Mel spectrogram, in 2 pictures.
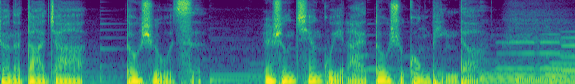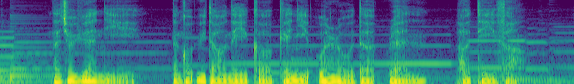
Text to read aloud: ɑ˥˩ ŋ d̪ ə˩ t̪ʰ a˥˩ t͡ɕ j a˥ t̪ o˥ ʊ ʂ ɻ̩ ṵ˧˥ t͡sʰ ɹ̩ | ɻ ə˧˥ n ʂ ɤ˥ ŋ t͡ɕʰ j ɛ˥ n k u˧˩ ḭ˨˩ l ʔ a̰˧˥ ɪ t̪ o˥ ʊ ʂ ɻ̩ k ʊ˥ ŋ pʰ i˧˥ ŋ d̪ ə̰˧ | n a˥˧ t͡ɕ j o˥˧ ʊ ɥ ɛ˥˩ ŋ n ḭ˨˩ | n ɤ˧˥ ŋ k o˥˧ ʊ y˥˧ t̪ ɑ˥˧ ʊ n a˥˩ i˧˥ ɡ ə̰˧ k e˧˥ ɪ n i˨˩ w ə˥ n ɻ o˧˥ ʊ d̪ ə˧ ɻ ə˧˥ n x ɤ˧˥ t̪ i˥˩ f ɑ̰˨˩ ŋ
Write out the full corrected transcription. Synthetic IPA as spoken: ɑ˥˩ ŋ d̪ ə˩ t̪ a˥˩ t͡ɕ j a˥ t̪ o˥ ʊ ʂ ɻ̩ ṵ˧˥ t͡sʰ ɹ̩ | ɻ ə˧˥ n ʂ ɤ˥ ŋ t͡ɕʰ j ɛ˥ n k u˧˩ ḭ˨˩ l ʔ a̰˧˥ ɪ t̪ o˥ ʊ ʂ ɻ̩ k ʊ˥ ŋ pʰ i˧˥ ŋ d̪ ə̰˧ | n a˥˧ t͡ɕ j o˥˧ ʊ ɥ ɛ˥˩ n n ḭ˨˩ | n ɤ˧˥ ŋ k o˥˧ ʊ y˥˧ t̪ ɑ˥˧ ʊ n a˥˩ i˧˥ ɡ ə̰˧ k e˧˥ ɪ n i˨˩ w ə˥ n ɻ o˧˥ ʊ d̪ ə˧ ɻ ə˧˥ n x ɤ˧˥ t̪ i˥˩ f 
